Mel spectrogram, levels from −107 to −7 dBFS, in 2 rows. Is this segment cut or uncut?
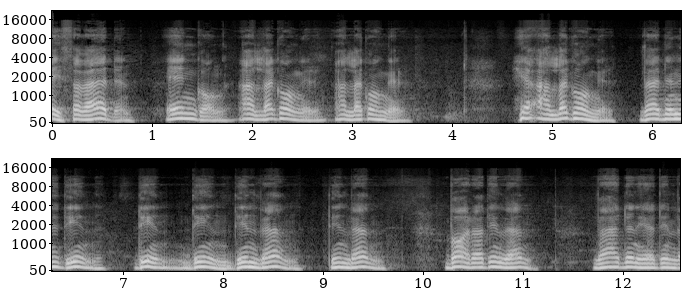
uncut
